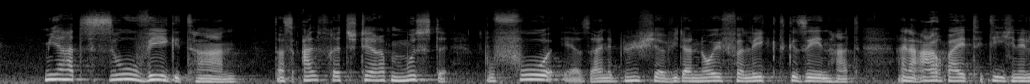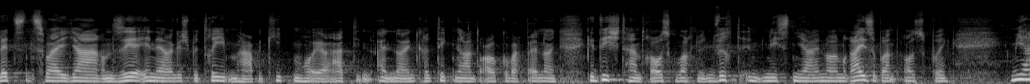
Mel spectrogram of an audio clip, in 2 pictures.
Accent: Berlin, Germany; Wenn ich es sagen darf, ich rechne mich nicht zu Deutschland, aber zu Berlin.

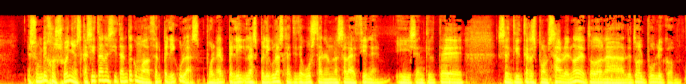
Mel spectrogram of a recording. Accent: Cabezón de la Sal, Cantabria, Spain; en mi pueblo, en Cabezón de la Sal, Cantabria

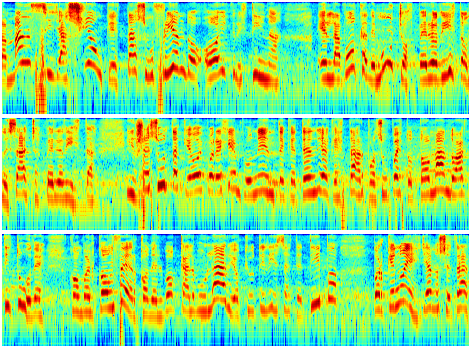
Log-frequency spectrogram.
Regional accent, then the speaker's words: Argentina; no podemos soportar nosotros, por ejemplo, como argentinos

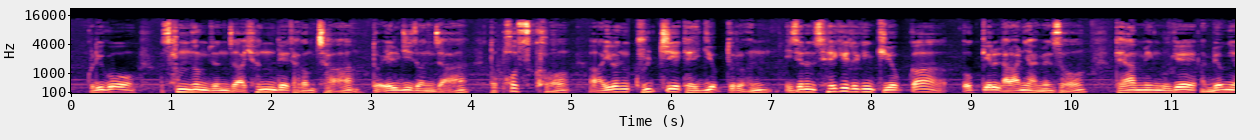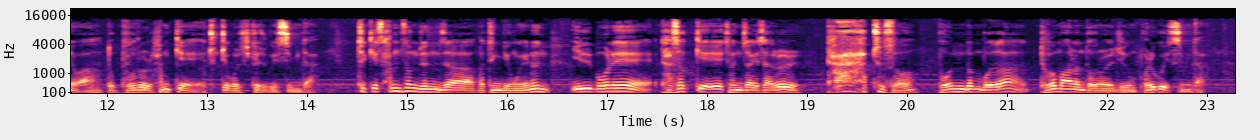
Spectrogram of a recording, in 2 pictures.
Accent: North Korea; now in South Korea; 제가 1992년도에 첫 탈북을 해서 중국에 있을 때

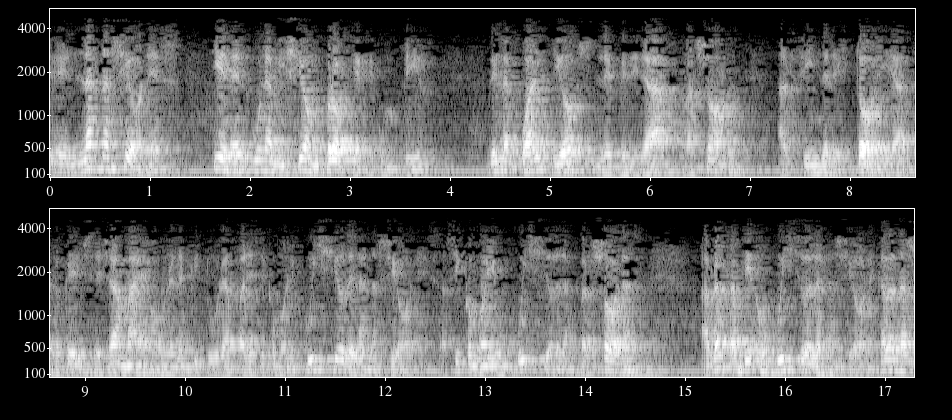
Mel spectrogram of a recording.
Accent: Argentina; Yo soy argentino porque nací en un suelo determinado.

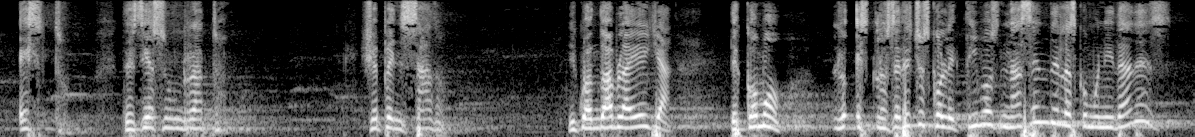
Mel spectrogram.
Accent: Mexico; tenemos derecho a organizar nuestra vida como mexicanos

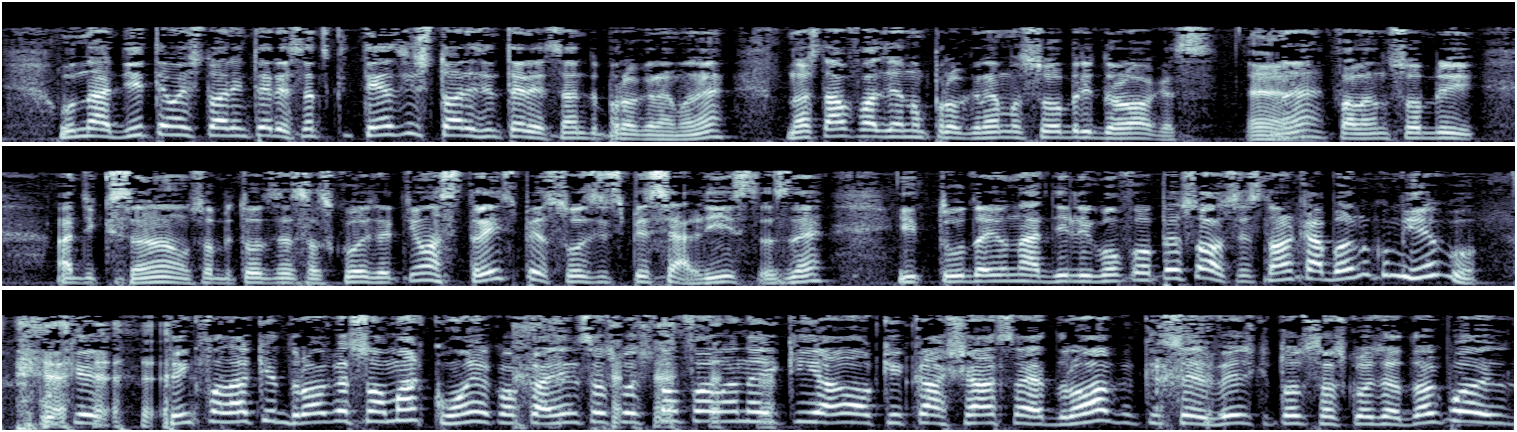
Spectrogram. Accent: Northeast Region, Brazil; eu prefiro ficar aqui na minha terra mesmo, no Nordeste.

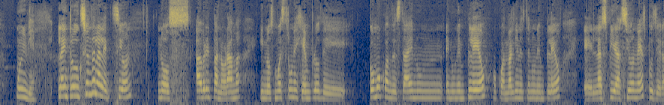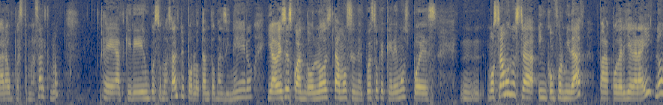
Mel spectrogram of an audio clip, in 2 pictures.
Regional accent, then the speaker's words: Zacatecas, Mexico; soy del estado de Zacatecas y estudio el cuarto año en la carrera de Ciencias Sociales.

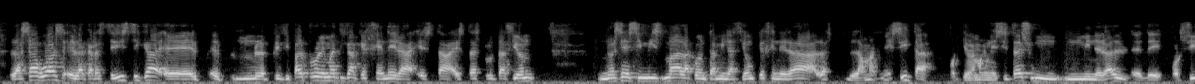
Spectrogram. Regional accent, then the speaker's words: Aragon, Spain; accent: Aragonese; esa palabra no reblar forma parte de nuestro acervo cultural, de nuestra de nuestro dialecto, que es más bien aragonés

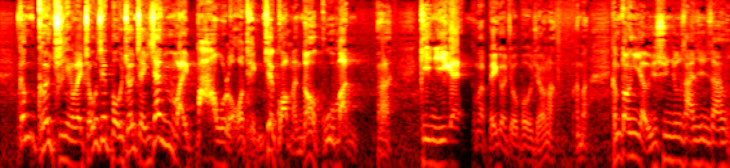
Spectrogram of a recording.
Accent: Hong Kong; 我原本个乡下啦，我系嘛？我乡下系香港啊，系嘛？咁我有个原籍，咁啊原籍就是海陆丰，系嘛？学佬。

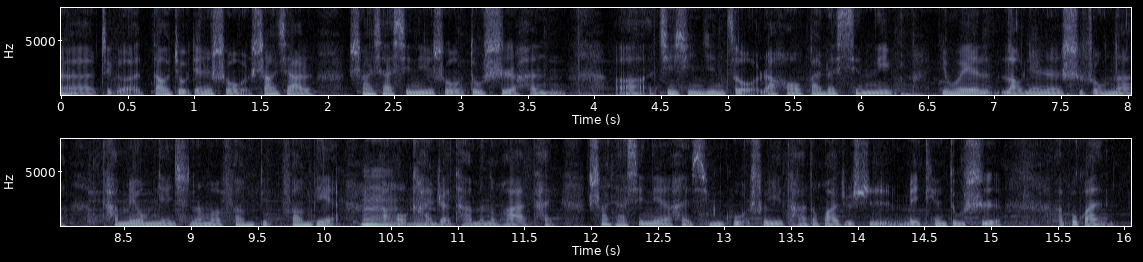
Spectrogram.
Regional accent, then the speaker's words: Guizhou, China; 我们贵州人长得很瘦小吧

